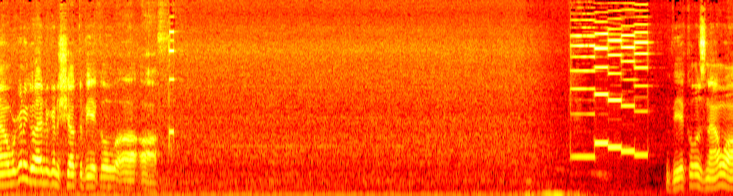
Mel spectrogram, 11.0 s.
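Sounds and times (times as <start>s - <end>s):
car engine idling: 0.0s - 11.0s
descending phone app chime: 8.6s - 9.9s.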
